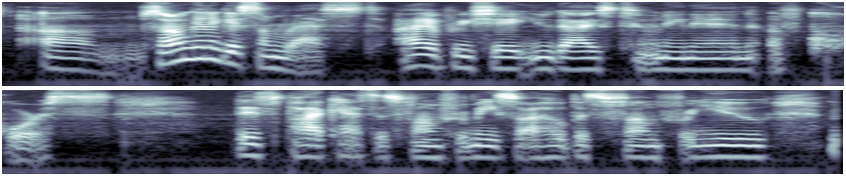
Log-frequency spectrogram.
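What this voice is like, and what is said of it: Strained, cracky voice. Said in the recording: “I'm struggling to speak and my voice is very cracky”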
